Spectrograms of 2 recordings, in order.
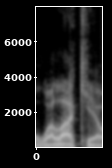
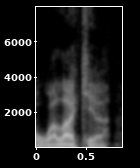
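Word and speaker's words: Wallachia: También en inglés diríamos algo como walakia o walakia.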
